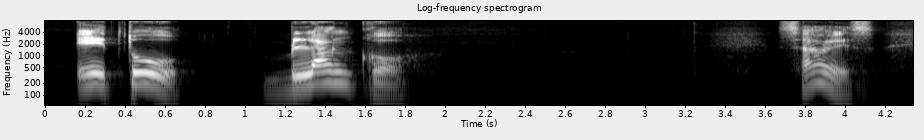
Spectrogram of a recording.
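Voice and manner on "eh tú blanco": shouted, yelled loudly. Telling a story, the speaker retells how someone shouted at a blond boy, retelling a shout. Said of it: "y le gritó".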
